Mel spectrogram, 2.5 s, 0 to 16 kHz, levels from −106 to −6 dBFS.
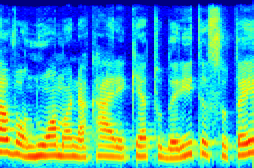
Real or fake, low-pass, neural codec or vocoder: fake; 14.4 kHz; vocoder, 44.1 kHz, 128 mel bands every 512 samples, BigVGAN v2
